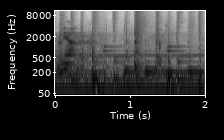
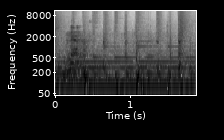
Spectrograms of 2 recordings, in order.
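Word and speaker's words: 念: It's pronounced nyan, Japanese nen.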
